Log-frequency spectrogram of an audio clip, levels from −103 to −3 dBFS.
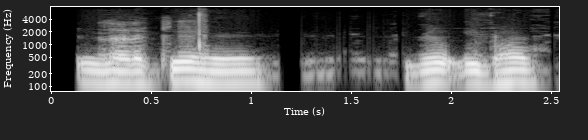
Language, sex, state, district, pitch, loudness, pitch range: Hindi, male, Uttar Pradesh, Etah, 120 Hz, -15 LUFS, 115-135 Hz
